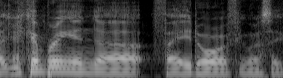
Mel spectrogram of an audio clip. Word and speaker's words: Fedor: You can bring in Fedor if you want to say Fyodor, what the real pronunciation for his name.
